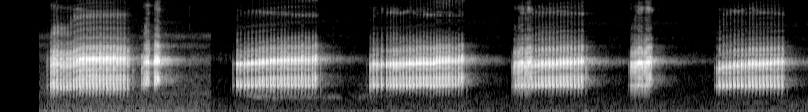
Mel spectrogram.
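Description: A frog croaks loudly in a steady series of long, buzzy calls, each lasting under a second, with a couple of shorter chirps between them and no other sounds.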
